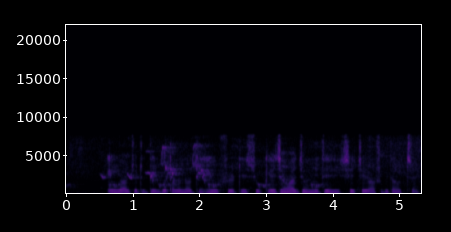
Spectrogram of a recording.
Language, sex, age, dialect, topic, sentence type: Bengali, female, 31-35, Rajbangshi, agriculture, question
